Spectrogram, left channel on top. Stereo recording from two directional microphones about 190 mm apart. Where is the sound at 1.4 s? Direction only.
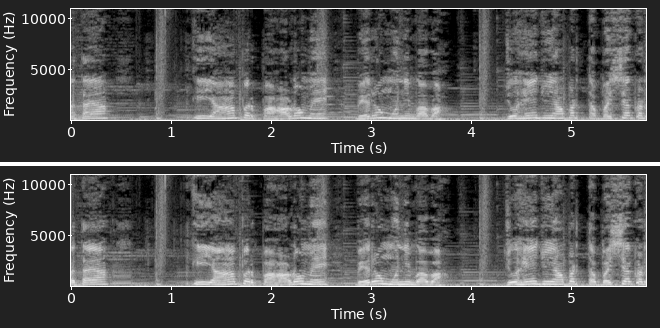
40° right (ahead or behind).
